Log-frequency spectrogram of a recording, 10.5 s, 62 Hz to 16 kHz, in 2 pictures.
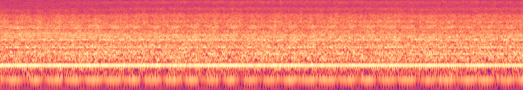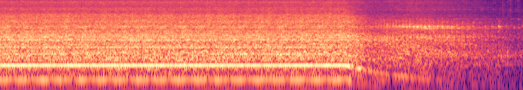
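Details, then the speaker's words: Dayton 3VE52D 210,000 BTU kerosene torpedo heater, after air pump cleaning and line blowout: steady motor and fan hum, fixed tone, no burner roar, then winds down; owner believes backed-out pressure adjuster left pump pressure too low to light. "well fail so I think I know what happened I adjusted this back out because it looks like it was pushed all the way in so it was I believe at the max pressure"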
